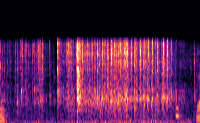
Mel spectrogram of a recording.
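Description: Bond Incredible hand knitting machine's carriage being pushed across the needle bed to knit a row, a rapid run of clicks as it passes over the needles. The clatter starts about a second in and dies away near the end.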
